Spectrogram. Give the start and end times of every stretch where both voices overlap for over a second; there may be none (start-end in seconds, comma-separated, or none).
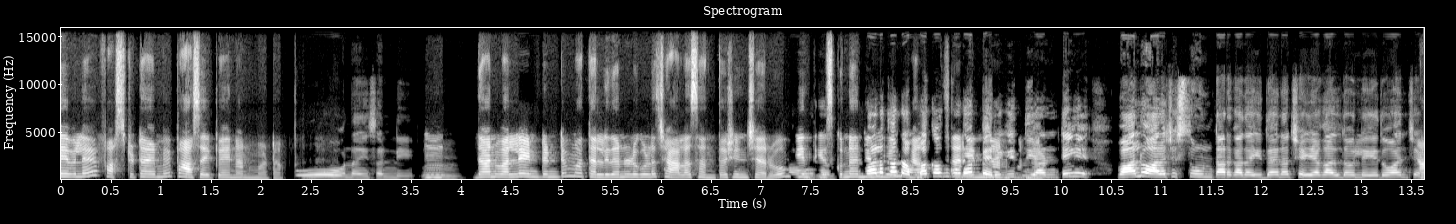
7.3-9.9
